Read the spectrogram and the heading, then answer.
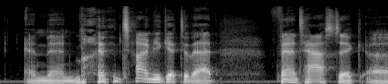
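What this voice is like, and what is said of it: Usual voice. Nothing is said of it.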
